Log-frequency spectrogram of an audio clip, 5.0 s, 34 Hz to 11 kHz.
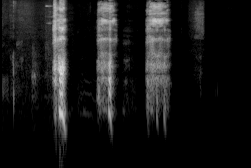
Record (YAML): exhalation_length: 5.0 s
exhalation_amplitude: 27309
exhalation_signal_mean_std_ratio: 0.23
survey_phase: beta (2021-08-13 to 2022-03-07)
age: 65+
gender: Female
wearing_mask: 'No'
symptom_cough_any: true
symptom_fatigue: true
symptom_onset: 13 days
smoker_status: Never smoked
respiratory_condition_asthma: false
respiratory_condition_other: true
recruitment_source: REACT
submission_delay: 6 days
covid_test_result: Negative
covid_test_method: RT-qPCR
influenza_a_test_result: Negative
influenza_b_test_result: Negative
